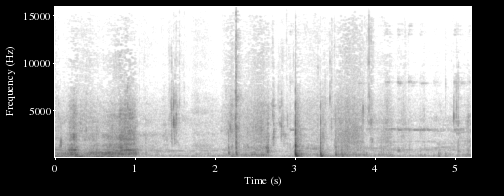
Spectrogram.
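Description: Close-miked chewing and mouth sounds of someone eating a rice bowl by hand, with a few sharp clicks in the middle, the loudest about three seconds in.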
